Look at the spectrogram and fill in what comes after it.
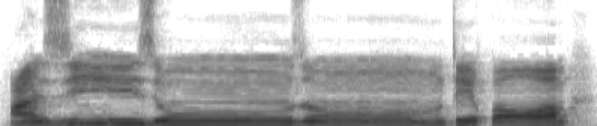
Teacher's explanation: samar disertai dengung cara bacanya disamarkan terus · Tanwin berjumpa dengan zal. Bacaan ikhfa, samar disertai dengung.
